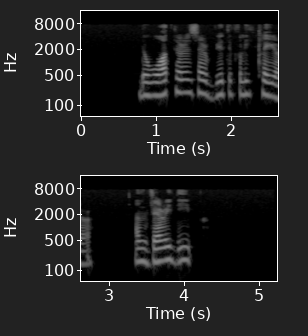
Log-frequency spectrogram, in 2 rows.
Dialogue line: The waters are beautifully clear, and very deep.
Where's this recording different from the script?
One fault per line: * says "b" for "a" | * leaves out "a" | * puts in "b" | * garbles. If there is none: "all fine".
all fine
